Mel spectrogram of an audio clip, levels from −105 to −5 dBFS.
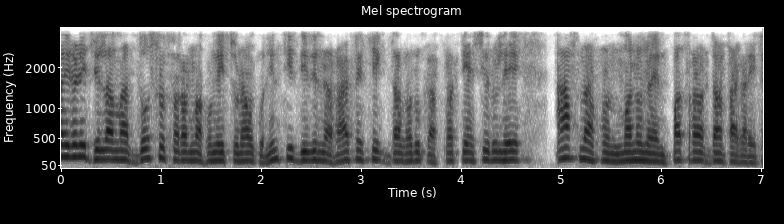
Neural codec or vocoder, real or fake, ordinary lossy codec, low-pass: codec, 16 kHz, 4 kbps, FreqCodec, smaller model; fake; none; 3.6 kHz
